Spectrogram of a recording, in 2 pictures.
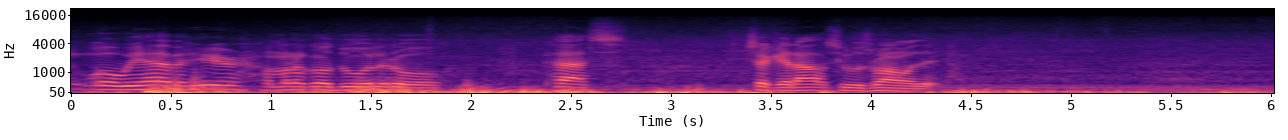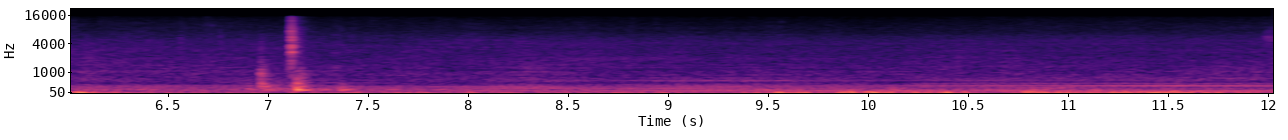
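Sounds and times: low mechanical hum: 0.0s - 12.0s
wind rumble on microphone: 0.0s - 12.0s.

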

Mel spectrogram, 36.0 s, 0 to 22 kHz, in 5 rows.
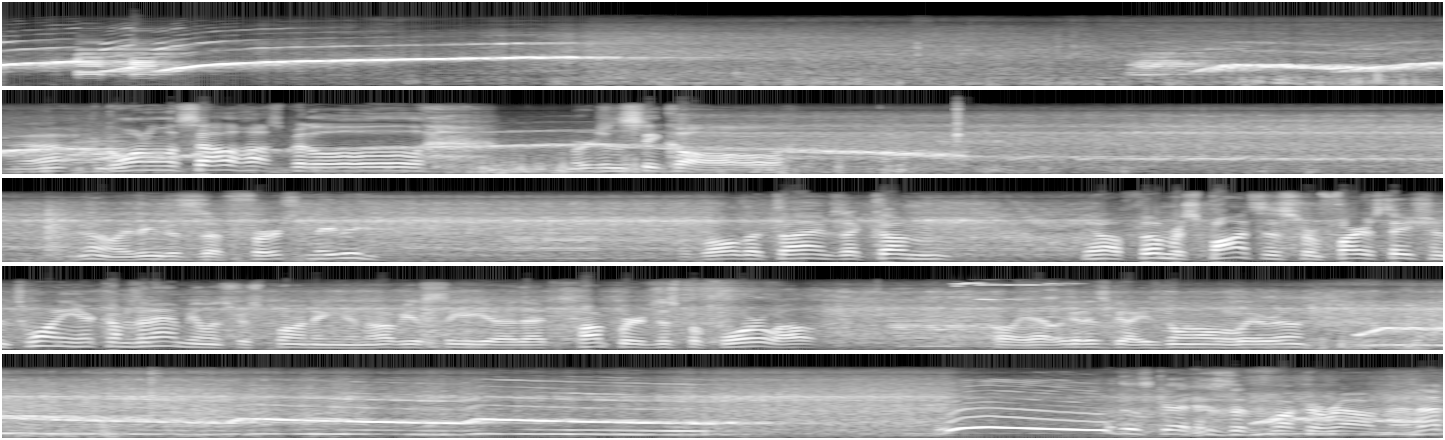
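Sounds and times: emergency vehicle siren: 0.0s - 3.8s, 5.6s - 15.8s, 16.7s - 19.6s, 26.0s - 36.0s
city traffic: 0.0s - 36.0s.

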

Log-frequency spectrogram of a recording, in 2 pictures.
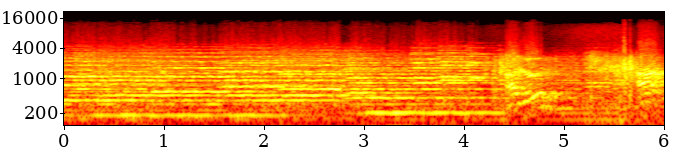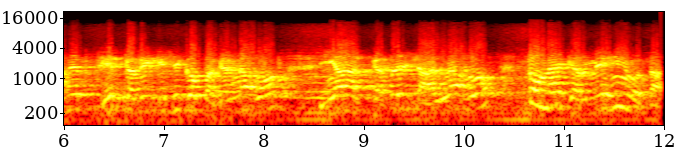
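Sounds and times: man speaking: 4.4s - 5.0s, 5.8s - 12.0s.

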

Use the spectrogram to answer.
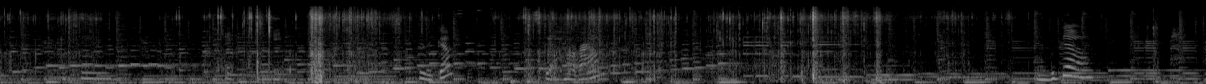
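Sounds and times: plastic bag crinkling: 0.0s - 10.4s
background music with beat: 0.0s - 12.0s.

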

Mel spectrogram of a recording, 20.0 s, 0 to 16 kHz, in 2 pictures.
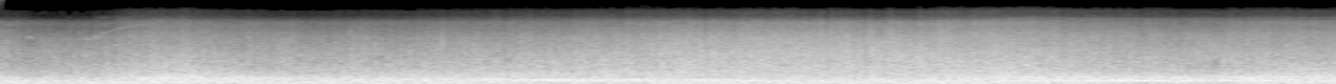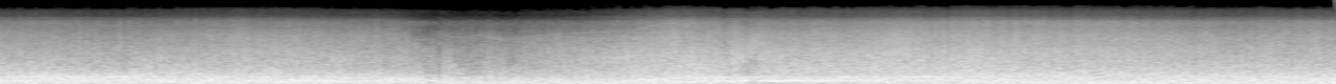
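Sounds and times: airflow rushing over microphone: 0.0s - 20.0s
electric motor and propeller droning: 0.0s - 20.0s.

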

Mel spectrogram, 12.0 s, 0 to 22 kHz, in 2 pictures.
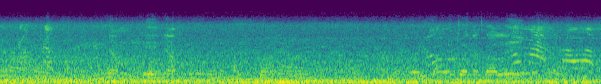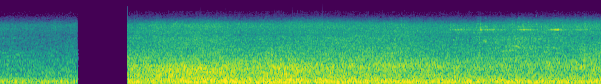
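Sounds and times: rushing outdoor background noise: 0.0s - 12.0s.

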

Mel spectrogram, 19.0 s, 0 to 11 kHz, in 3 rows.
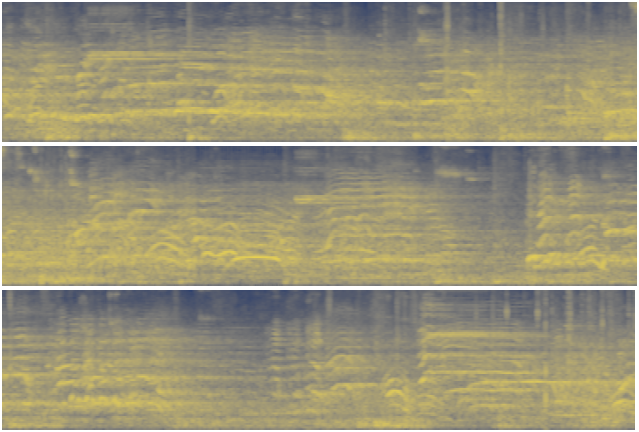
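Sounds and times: voices calling out and cheering: 0.0s - 19.0s.

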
